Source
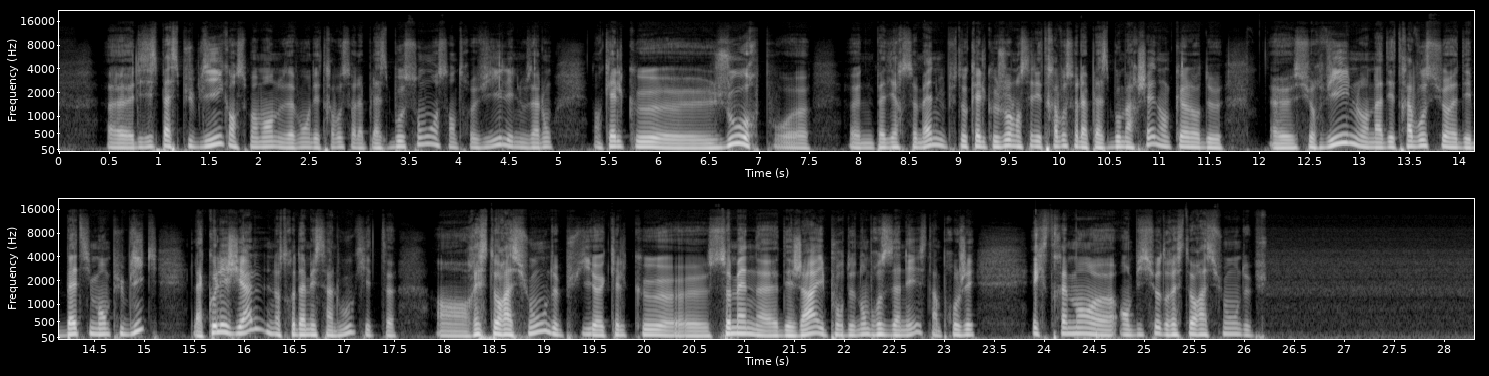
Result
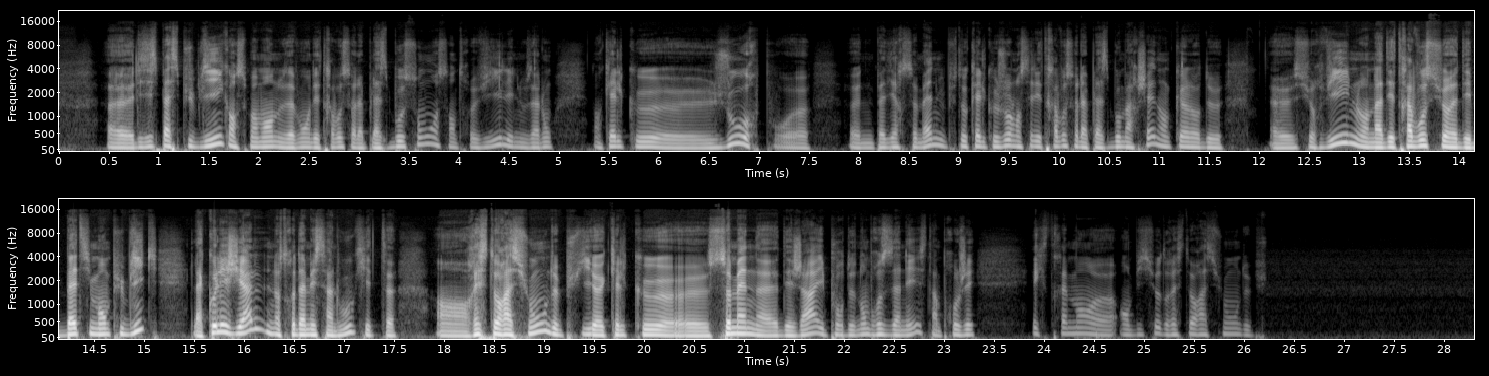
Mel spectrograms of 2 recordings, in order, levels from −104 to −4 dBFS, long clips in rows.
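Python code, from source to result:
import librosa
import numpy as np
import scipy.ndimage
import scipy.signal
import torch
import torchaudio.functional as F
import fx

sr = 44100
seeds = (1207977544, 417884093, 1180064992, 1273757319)

y = fx.gain(x, sr, db=fx.line((3.17, 3.0), (3.66, -4.0), (12.53, -4.0), (13.2, 7.0), (20.86, 7.0), (21.6, -2.5), (23.06, -2.5), (23.92, -14.0)))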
